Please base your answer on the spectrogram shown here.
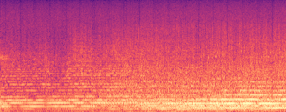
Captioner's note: planes flying overhead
